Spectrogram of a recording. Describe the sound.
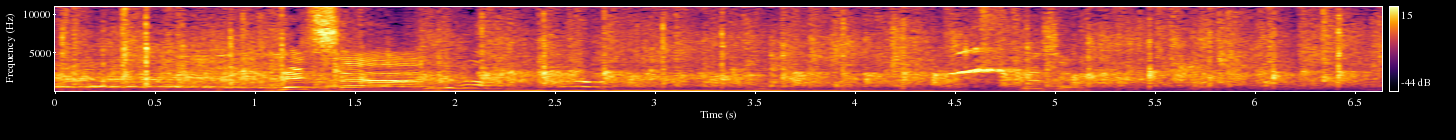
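A full round of applause, dense steady clapping running the whole length, with a few voices cheering and whooping over it and a low constant hum underneath.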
